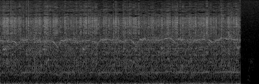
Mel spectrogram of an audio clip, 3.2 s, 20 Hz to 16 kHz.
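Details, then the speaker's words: 1987 Gazelle bike with a Sturmey Archer 5-speed hub, test ride in forward pedalling: worn bottle dynamo gives a steady high whine over a continuous rattle and weak light; it sounds better turning in reverse. To be replaced with a rebuilt Basta dynamo. "As you can hear in this test ride the dynamo is rattling, and also whining a lot."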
